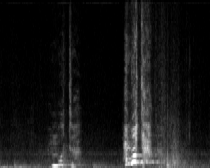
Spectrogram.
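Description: A young woman cries out loudly in a singing voice.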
